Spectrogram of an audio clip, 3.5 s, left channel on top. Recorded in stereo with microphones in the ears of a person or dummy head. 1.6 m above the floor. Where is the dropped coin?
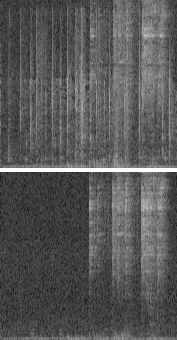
60° right (ahead or behind), 4 m.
